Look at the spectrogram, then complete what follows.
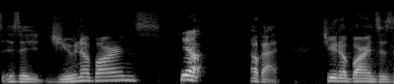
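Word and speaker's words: Djuna Barnes: Virginia Woolf's Orlando, or um, how do you pronounce, is it Juna Barnes?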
